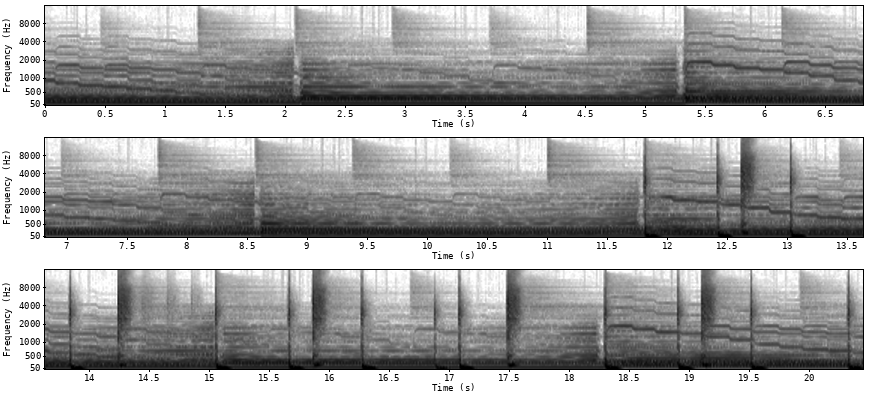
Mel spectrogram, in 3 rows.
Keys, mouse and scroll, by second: 4.8-7.0 drag, 7.2 f, 7.9 click, 8.6 z, 9.0 middle click, 9.2-9.6 scroll up 1, 9.7 alt+click, 11.0 f, 11.3 middle click, 11.9 alt+click, 12.2 f, 12.4 middle click, 12.9 KP_0, 13.3 z, 15.7 KP_7, 16.0 scroll down 1, 16.1 middle click, 16.4 scroll up 1, 16.5 middle click, 17.6 Tab, 18.0 KP_0, 19.7 KP_0, 19.9-20.4 middle drag, 19.9 scroll up 1.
